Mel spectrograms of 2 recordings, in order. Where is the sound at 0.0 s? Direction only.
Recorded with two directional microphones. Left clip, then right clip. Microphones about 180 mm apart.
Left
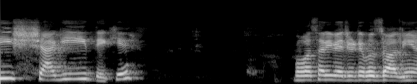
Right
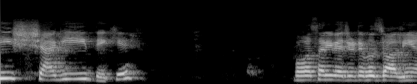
5° left (ahead or behind).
